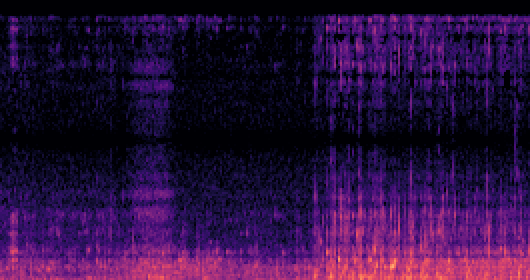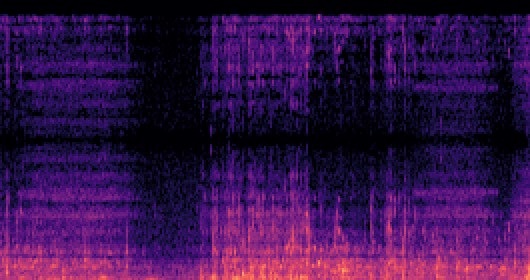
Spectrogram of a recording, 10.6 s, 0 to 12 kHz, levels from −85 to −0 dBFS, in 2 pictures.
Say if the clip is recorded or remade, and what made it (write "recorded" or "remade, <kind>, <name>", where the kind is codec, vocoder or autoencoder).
recorded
